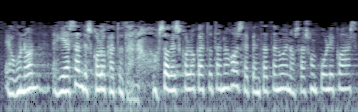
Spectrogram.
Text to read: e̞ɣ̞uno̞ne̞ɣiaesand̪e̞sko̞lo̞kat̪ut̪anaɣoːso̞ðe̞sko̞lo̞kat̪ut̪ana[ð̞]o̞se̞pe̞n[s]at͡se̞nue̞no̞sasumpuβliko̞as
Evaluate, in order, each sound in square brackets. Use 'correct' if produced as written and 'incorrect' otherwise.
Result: incorrect, incorrect

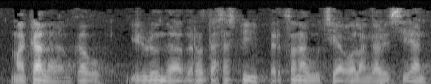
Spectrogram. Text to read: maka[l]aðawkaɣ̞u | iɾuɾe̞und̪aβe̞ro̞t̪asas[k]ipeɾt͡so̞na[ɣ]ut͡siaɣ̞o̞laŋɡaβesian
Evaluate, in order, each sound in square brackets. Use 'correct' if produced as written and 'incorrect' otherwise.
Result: correct, incorrect, correct

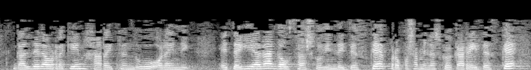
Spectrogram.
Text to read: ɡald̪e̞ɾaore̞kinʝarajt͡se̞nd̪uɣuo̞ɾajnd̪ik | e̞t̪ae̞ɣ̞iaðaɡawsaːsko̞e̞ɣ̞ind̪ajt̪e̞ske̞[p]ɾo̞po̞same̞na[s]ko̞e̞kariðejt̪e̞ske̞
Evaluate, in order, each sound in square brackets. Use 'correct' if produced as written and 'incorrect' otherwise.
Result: correct, correct

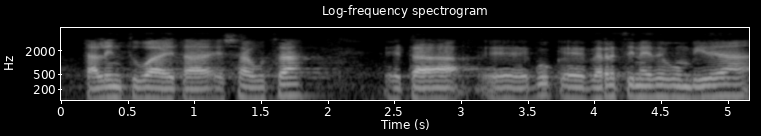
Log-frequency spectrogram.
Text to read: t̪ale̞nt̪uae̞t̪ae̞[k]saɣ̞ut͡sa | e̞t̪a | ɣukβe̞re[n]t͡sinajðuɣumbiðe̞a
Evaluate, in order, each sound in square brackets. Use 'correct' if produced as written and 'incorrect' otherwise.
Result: incorrect, incorrect

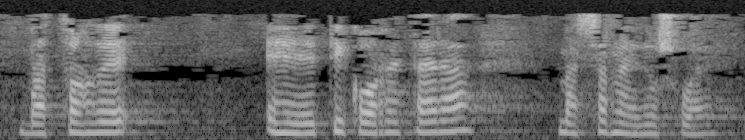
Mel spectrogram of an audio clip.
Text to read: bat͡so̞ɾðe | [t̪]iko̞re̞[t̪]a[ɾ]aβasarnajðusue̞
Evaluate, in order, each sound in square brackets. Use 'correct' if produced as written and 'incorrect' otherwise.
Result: correct, correct, correct

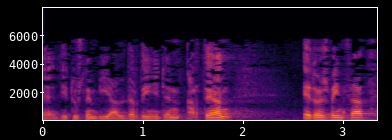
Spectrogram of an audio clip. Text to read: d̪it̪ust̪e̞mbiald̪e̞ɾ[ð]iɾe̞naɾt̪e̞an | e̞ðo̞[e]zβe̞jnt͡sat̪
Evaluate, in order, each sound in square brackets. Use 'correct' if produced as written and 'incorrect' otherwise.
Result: correct, correct

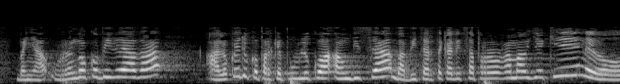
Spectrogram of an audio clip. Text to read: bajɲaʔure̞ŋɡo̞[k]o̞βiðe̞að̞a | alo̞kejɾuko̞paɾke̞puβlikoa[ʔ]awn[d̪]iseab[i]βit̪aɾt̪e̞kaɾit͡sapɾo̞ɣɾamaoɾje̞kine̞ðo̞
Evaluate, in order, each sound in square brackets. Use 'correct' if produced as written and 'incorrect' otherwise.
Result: correct, correct, correct, incorrect

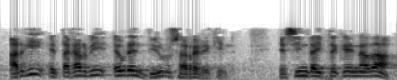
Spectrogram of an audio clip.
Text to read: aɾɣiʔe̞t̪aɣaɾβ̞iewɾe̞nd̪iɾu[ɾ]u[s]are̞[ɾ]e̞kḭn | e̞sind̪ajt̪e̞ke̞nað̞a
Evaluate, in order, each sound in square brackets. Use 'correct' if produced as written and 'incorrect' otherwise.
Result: correct, correct, correct

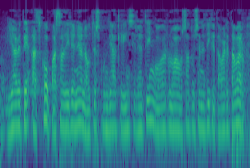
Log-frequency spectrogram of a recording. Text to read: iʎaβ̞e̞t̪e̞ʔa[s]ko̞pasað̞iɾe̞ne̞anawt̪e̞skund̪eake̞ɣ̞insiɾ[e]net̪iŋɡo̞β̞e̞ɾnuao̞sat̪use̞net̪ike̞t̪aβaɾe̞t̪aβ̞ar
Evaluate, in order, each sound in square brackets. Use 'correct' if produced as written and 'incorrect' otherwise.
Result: correct, correct

